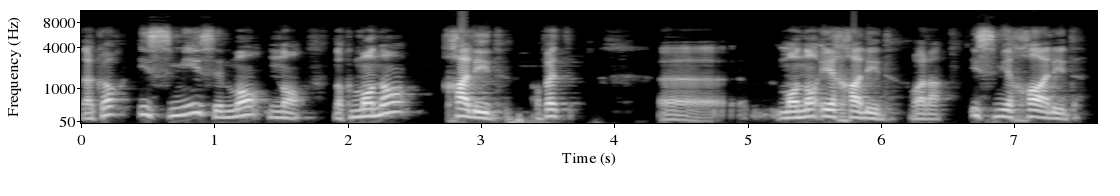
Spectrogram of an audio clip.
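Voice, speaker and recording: Speaking in a slightly high, animated, unhurried voice with some brightness, a man teaches Arabic in a casual video lesson. He's patient yet full of fillers, false starts and repeats, all captured in a dull, lo-fi home recording.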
